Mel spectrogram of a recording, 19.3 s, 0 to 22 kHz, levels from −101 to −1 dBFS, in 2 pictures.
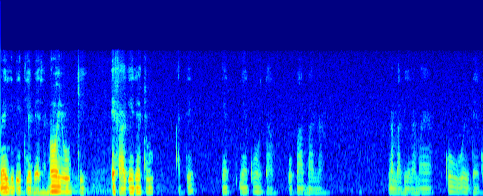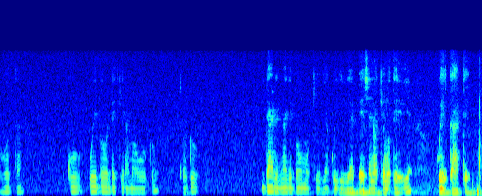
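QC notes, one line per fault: No faults are present in the audio. Background room noise sits under the speech, the level shifts around 3 s and again near 16 s as the talker moves relative to the microphone, and the sound carries the roughly 7 kHz top end of G.722 wideband telephone coding.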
